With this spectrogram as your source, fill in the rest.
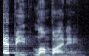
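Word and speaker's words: epilambanein: It's pronounced epilambainein.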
